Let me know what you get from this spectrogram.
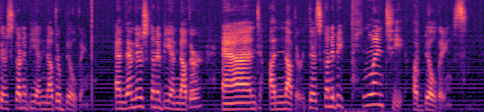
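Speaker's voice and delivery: normal talking voice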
